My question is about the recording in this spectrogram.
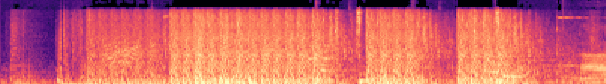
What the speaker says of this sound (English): I think it's time to test out grenades.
